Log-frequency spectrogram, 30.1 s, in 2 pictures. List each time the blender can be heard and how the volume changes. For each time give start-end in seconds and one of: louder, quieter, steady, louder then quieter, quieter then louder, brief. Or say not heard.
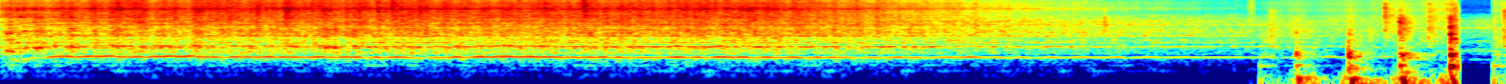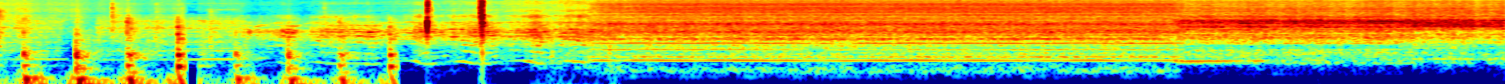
0.0-30.0 quieter then louder.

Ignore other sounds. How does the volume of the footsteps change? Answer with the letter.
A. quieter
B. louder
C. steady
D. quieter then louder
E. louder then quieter
E.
